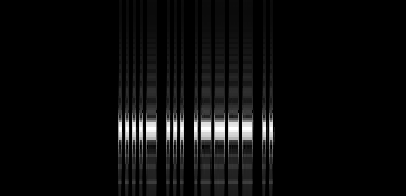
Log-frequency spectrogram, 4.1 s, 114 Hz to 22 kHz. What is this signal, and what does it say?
Morse code, heard as a keyed tone, about 36 wpm, 700 Hz. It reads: 4S1I
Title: Four Challenging Letter-Number Combinations 35wpm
